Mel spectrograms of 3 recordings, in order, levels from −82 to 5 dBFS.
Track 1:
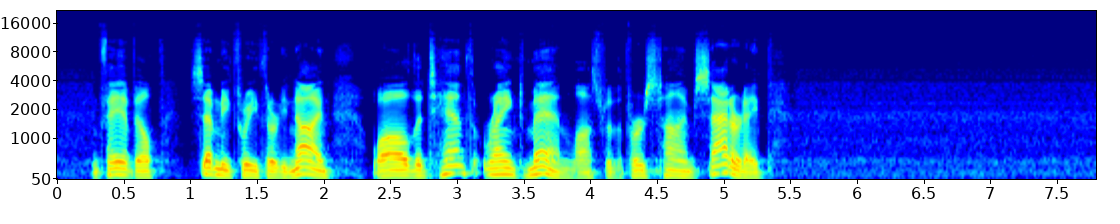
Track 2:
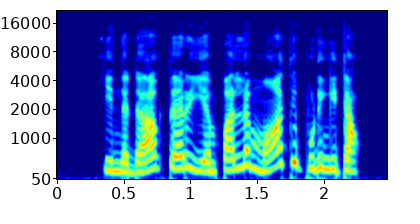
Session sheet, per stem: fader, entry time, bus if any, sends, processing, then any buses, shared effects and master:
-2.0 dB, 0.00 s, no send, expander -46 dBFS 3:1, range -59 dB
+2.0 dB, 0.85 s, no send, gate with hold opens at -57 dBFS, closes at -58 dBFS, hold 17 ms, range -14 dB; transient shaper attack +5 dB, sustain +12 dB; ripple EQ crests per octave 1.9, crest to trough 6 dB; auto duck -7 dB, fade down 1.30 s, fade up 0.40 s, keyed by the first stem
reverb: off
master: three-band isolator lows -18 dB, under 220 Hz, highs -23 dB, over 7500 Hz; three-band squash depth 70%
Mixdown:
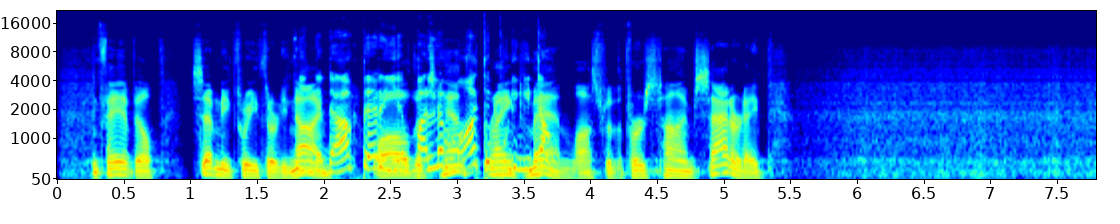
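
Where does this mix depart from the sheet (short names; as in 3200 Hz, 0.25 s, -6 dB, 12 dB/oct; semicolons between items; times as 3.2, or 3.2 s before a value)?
stem 2: entry 0.85 s -> 1.45 s; master: missing three-band isolator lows -18 dB, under 220 Hz, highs -23 dB, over 7500 Hz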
